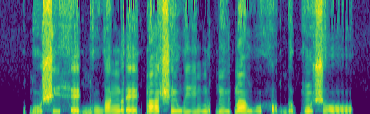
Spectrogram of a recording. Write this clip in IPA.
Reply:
ɓ u˦˨ ʃ i˨ h eː˦ ɡ͡b u˨ w a˧ ŋ ə˦ ɾ eː˦ k͡p ã˦ ʃ ĩ˧ w iː˦˨ ŋ ə˨ ɓ ĩ˨˦ ɓ ã˨˦ w u˨ h ɔ˨ ɡ͡b ə˦˨ kʷ ũ˦ ʃ oː˨

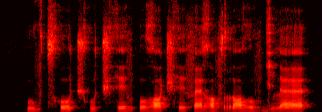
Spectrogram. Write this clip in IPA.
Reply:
u v t͡sʰ o t͡ʃʰ u t͡ʃʰ e v ʔ o ɣ ɒ t͡ʃʰ e f æ ɣ ɒ v r ɒ ɣ o v ɡ i l æ

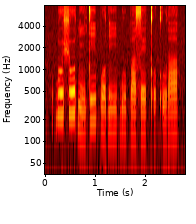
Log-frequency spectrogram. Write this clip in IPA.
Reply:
ɓ ʊ˦ ʃ o˦ ɗ ĩ˨ t i˦ p o˦ ɗ iː˦ ɓ u˦ p a˦ s e˦ kʼ o˨ kʼ u˨ ɾ a˦

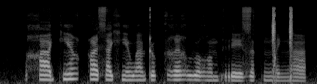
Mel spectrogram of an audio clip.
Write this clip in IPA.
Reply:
χ a kʲ ẽ ʁ q i s a xʲ ɛ̃ w ã ʈ o k ʁ i ʁ v u ʁ ũ b r e z ʌ k ŋ͡ǀ e ŋ͡ǀ ã

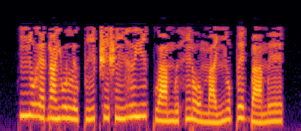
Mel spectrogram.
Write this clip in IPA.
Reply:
ɲ o˦ ɣ ɛ˧ ɗ ã˧ j u˧ l ɨ˨ p i˨˦ t͡ʃ i˧ ʃ ĩ˧ ɣ ɨ˦ j iː˦ kʷ aː˨ m ɨ˨ h ĩ˦ ɾ oː˨ m aː˨ ɲ o˧ p eː˦ ɡ͡b aː˨ m eː˧

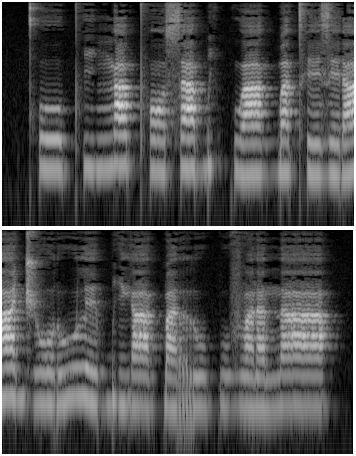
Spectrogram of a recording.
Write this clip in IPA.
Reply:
kʰ oː˨ pʰ i˨ ŋ a˦ pʰ ɔ˨ s a˦ ɓ i˦ kʷ aː˨˦ ɡ͡b a˦ tʰ e˨ z e˨ ɾ aː˦ d͡ʒ oː˨ ɾ uː˦ l e˨ ɓ i˨ j aː˨ k͡p a˨ r uː˨ p u˨ v ã˨ ɾ a˨ n aː˦

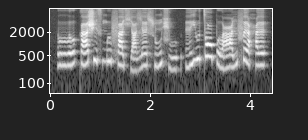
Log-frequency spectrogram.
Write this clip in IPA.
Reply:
lː ɤ˩˥ k a˩˥ ʃ i˧ s m ɯ˧ f a˧ ç a˩ ɮ ɛ˧ ɬ ũ˩˥ ɕ u˩ | ʔ ẽ˩˥ j ɯ˥ t ɔ˥ p ɤ˩ ʕ i˩˥ f ɛ˥˩ ħ ɛ˧

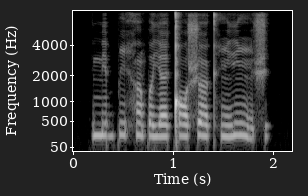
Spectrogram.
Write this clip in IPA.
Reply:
mʲ ɛ b p i h ə̃ p ə j ɛ ǃ ɔ ʃ œ kʰ ĩ j ĩ ʃ

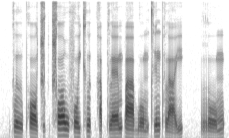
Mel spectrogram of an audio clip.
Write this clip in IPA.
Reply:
k l ɯː˨˩ pʰ ɔː˨˩ t͡ɕ o˦˥ k̚ t͡ɕʰ ɔː˥˩ w f oː˦˥ j kʰ l ɯ˥˩ k̚ h a˨˩ p̚ k l ɛː˦˥ m p aː˧ b oː˨˩ m tʰ i˥˩ n pʰ l a˩˦ j | r o˩˦ m

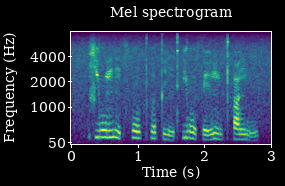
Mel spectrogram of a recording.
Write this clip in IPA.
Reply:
ɕ j o˥ ʊ̯ m i˥˩ ŋ t͡sʰ o˥ ʊ̯ t̪ʰ ɤ˥ t̪ i˨˩ ŋ t̪ʰ j o˥˩ ʊ̯ s e˧˥ ɪ̯ m u˧˥ t̪ʰ ɑ˥ ŋ u˨˩˦

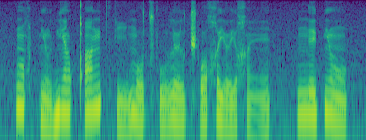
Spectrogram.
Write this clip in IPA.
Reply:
ũ˦˥ χ pʲ ũ˨˩˦ l bʲ ẽ˦˥ l qʼ ã˦˥ ŋ t͡sʼ i˨˩˦ m o˨˦ t͡sʼ u˨˩˦ l ø˨˦ l t͡ʃʼ o˨˦ χ j ø˨˦ j χ ẽ˨˩˦ | ŋ e˦˥ pʲ õ˦˨

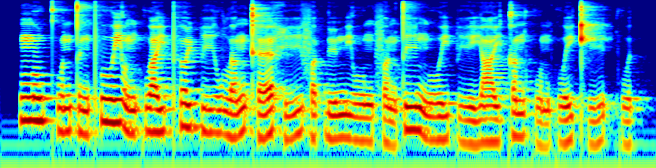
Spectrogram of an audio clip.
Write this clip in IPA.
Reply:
ŋ o˥ w kʷʰ ɐ˨˧ n t̪ ɪ˨ ŋ pʰ uː˥ j ʊ˨˧ ŋ kʷ aː˧ j pʰ ɵ˥ ɥ p iː˧ w l ɐ˨˥ ŋ kʰ ɛː˨˥ h iː˨˥ f ɐ˨˥ k̚ yː˨˧ m j uː˨ ŋ f ɐ˨˩ ŋ t̪ iː˥ ŋ uː˨˧ j p iː˨ j aː˧ j k ɐ˥ n kʷ ɐ˨ m kʷ e˨˥ j kʰ iː˨˥ t̚ kʷ ɪ˧ k̚

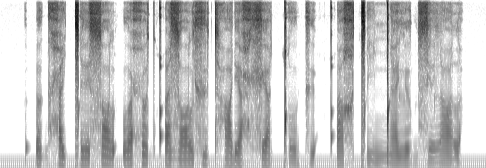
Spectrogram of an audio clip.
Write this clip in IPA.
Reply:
ʔ ə ɡ ħ i ǀ ɪ s ɔ l ʔ ʊ ħ u d qʼ i z ɔ l xʲ u tʰ ɑ ɾʲ ɛ ħ xʲ ɑ ǃ ʊ kʲ ʊ ʔ qʼ ɪ χ ǀ i ŋ͡ǃ æ lʲ ɔ ɡ s ɪ l ɑ l

